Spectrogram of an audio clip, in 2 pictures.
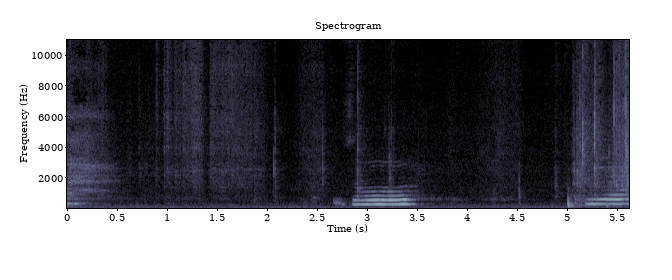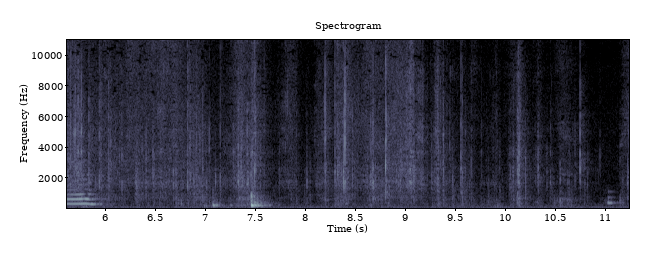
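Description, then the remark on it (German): Crinkling and rustling of wrapping paper as string is tied tightly around a wrapped gift and a bit of it is cut off with scissors, in uneven bursts, with a couple of short vocal tones and a sharp tap near the middle. “ich binde das fest mit diesem Strick. So. Bisschen abschneiden.”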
